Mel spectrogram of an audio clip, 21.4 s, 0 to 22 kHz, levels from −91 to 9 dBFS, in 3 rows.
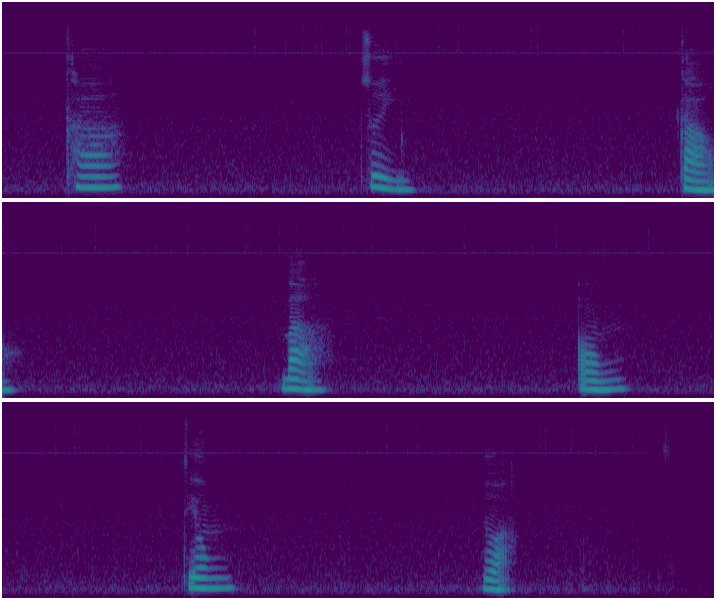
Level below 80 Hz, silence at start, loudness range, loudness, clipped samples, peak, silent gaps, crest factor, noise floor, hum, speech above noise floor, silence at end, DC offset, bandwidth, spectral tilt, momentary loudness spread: under -90 dBFS; 0.65 s; 3 LU; -47 LUFS; under 0.1%; -28 dBFS; none; 24 dB; -77 dBFS; none; 32 dB; 2 s; under 0.1%; 19 kHz; -6.5 dB/octave; 25 LU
